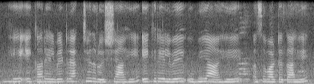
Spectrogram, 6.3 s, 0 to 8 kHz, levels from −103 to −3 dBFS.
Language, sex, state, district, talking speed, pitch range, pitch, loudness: Marathi, female, Maharashtra, Solapur, 135 wpm, 235-260 Hz, 245 Hz, -22 LUFS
